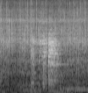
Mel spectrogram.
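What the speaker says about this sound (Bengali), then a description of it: "আমার এই যে মশলাটা কষানো হয়ে গেছে এবারে আমি এতে বেগুনটা দিয়ে দিলাম" Eggplant pieces hit a pan of cooked-down spice paste for a Bengali fish curry, giving a short, loud swelling sizzle that peaks briefly and settles into a steady fry.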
